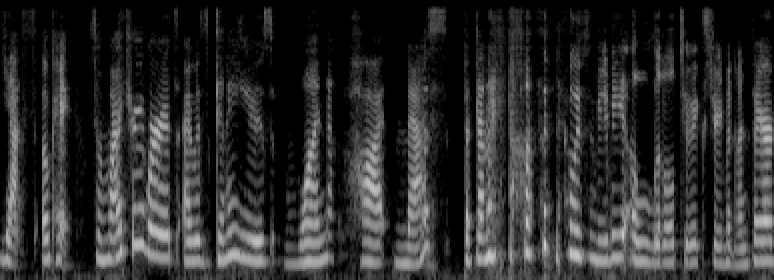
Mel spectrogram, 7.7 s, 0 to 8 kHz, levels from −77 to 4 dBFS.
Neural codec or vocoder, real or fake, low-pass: codec, 44.1 kHz, 2.6 kbps, SNAC; fake; 7.2 kHz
